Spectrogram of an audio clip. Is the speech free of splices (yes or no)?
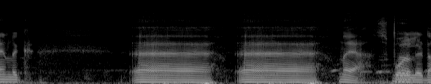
no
